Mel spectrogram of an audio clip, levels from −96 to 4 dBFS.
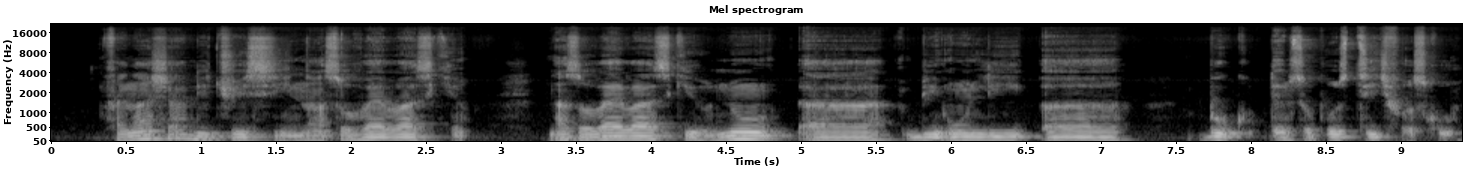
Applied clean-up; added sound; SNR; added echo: none; none; none; none.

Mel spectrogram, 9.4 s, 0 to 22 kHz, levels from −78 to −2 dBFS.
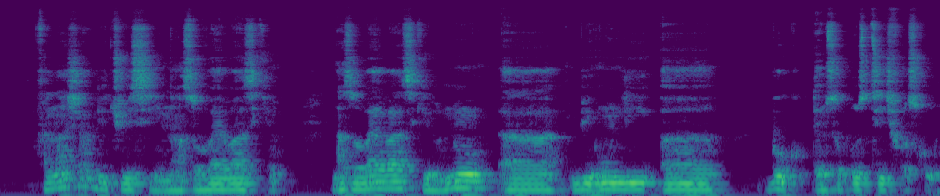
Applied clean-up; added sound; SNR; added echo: none; none; none; reverberation time 0.4 s.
